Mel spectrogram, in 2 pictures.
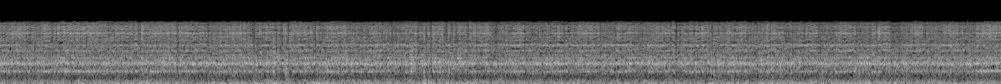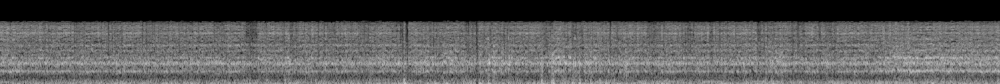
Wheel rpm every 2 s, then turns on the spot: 160, 160, 160, 160, 170, 160, 160, 160, 160, 160.
none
